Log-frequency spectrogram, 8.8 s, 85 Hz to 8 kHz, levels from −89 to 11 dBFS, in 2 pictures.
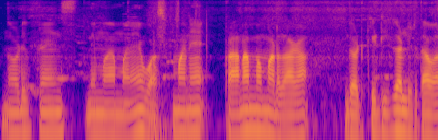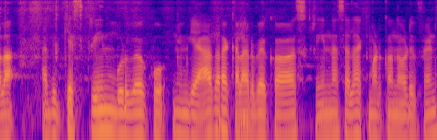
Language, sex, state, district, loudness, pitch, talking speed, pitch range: Kannada, female, Karnataka, Mysore, -21 LUFS, 105 Hz, 150 wpm, 100-110 Hz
